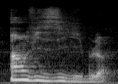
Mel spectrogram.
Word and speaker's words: invisible: Donc bien prononcer le S comme un Z.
